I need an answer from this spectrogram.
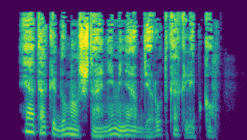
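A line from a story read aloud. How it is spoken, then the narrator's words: Muttering. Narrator (Russian): пробормотал Данглар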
